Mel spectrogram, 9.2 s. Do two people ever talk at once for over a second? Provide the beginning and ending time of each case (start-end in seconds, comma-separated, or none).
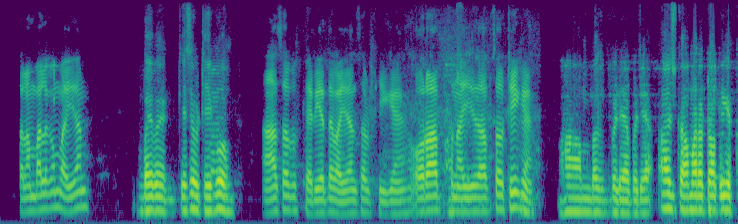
none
